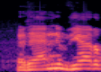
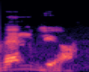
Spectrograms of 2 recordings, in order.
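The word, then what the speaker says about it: Ranvier: তো notes of র্যানভিয়া, notes, এনওডি, notes of র্যানভিয়ার বলবি না কিন্তু, র্যানভিয়া। এখানে আটটা উচ্চারণ হবে না, না বৃষ্টি আসতে দে, ঠিক আছে, ঠিক আছে।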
